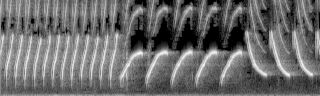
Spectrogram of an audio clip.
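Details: Canary song meant to prompt a silent canary to sing: a quick run of clipped repeated notes, then slower, bright, upward-then-falling whistled sweeps about four per second.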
